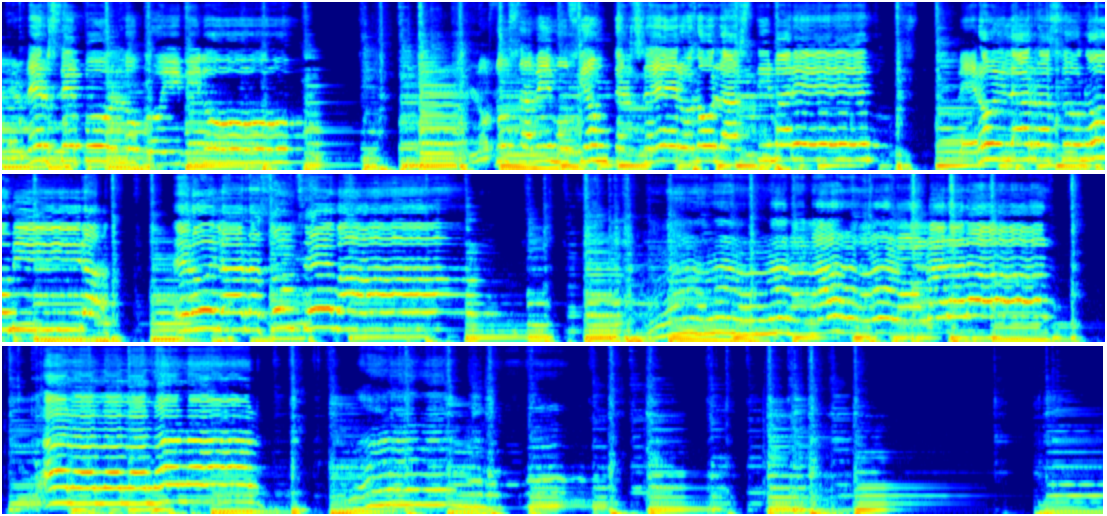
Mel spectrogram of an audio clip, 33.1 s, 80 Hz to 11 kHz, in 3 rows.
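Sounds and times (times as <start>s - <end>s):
man singing: 0.0s - 3.2s, 4.5s - 16.3s, 17.3s - 28.2s
strummed classical guitar: 0.0s - 33.0s.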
